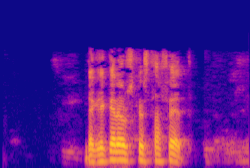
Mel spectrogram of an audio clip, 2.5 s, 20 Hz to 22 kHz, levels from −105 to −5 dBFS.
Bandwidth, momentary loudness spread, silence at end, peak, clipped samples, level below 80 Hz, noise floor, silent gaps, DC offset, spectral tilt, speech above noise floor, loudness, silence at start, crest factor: 8 kHz; 8 LU; 0.65 s; -6 dBFS; under 0.1%; -64 dBFS; -78 dBFS; none; under 0.1%; -4.5 dB/octave; 55 dB; -22 LUFS; 0.85 s; 20 dB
